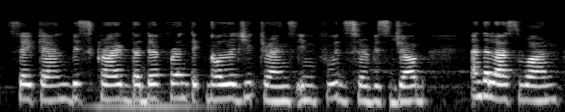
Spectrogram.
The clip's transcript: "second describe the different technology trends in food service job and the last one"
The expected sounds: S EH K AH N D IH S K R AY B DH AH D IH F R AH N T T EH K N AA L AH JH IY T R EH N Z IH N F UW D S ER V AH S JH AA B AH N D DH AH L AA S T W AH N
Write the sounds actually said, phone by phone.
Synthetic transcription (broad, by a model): S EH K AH N D IH S K R AY B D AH D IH F R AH N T T EH K N AA L AH JH IY T R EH N S IH N F UW D S ER V AH S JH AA B AH N D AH L AA S T W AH N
